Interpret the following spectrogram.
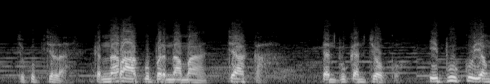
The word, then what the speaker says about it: Jaka: Kenapa namaku Jaka, bukan Joko? Seperti umumnya lelaki muda di Jawa Timur. Aku tahu, karena di daerah Pasundan, Joko akan diucapkan Jaka.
